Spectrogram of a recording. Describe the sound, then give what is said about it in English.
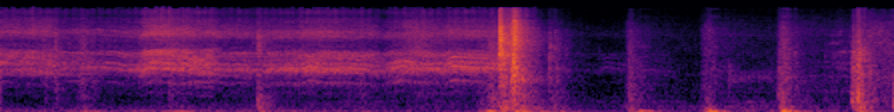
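A door that keeps coming open rattles and knocks several times in quick, uneven succession, fairly loud, after a few seconds of steady background noise. No one speaks. “And my stupid door is open again.”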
